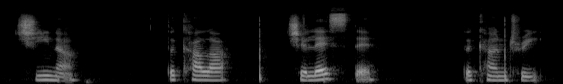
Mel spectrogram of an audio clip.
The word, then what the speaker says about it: Cina: China is pronounced Cina.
